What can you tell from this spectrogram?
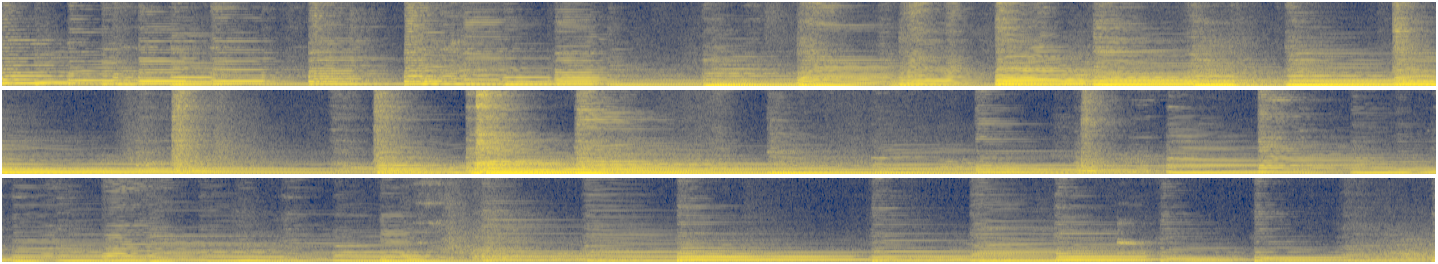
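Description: Improvised acoustic guitar music on a koa-wood guitar, single notes picked and chords strummed, in a loose bluesy melody.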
